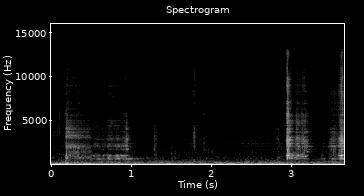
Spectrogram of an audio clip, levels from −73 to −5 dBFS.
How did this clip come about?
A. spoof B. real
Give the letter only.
A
